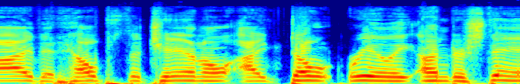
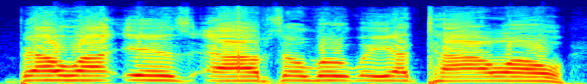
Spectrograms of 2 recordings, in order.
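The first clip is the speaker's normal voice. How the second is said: ordinary talk, nothing marked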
